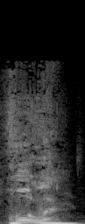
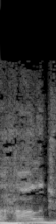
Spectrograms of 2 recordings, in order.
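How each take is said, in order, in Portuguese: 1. O nome é falado do jeito norueguês. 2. O nome é falado do jeito brasileiro. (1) "a pronúncia correta do nome dele é Roland" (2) "nós vamos abrasileirar e vamos falar Haaland"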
